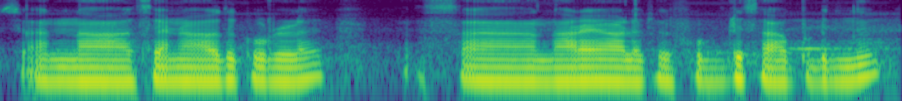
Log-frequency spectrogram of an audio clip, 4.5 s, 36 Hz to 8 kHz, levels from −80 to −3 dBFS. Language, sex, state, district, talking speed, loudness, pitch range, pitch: Tamil, male, Tamil Nadu, Kanyakumari, 105 wpm, -16 LUFS, 110-115 Hz, 110 Hz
